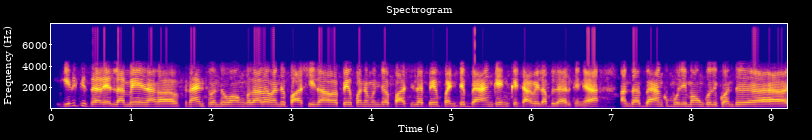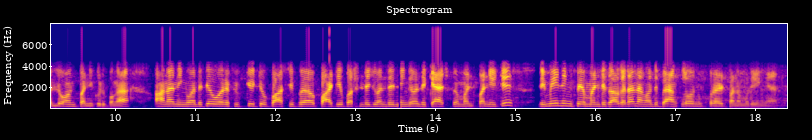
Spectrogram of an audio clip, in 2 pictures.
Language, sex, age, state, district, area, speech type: Tamil, male, 45-60, Tamil Nadu, Tenkasi, rural, conversation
